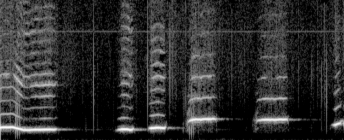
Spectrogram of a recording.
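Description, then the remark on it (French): A clear whistled melody of the River Kwai march, several short, sustained notes rising and falling in pitch, whistled alone with brief pauses between phrases. “Siffle la rivière Kouai.”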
